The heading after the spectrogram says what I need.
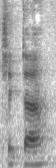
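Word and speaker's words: चित्त: And Chittakosh, Chitta, see, even though they spell it C-H-I-D-A or C-H-I-D, it's the same as C-I-T-T-A.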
